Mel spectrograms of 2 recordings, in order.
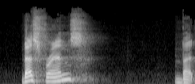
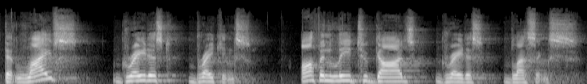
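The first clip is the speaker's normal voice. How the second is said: slow, raised, emphatic repeat; deliberate preacher's repetition, weighing every word; letting it sink in; 3 semitones higher, slower than usual. Real, not acted. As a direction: pause between phrases so each one lands. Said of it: "I just want it to just sink in".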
